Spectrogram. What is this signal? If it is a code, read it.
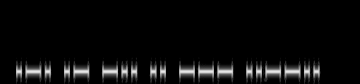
Morse code, heard as a keyed tone, about 25 wpm, 600 Hz. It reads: RADIO?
